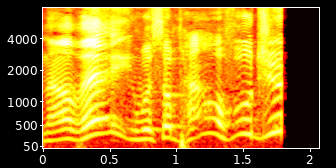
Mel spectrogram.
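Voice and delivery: put-on accent with Yiddish inflection.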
